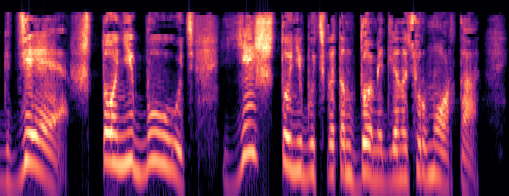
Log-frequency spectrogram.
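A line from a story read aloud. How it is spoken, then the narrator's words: Shouting from another room. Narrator (Russian): Стасик уже кричал откуда-то из кухни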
